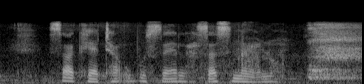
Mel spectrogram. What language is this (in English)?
Xhosa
